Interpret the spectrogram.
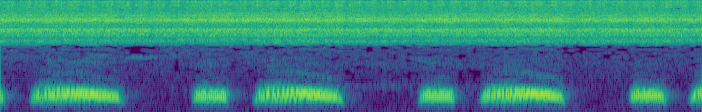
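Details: Spotted dove decoy bird, moulting and wary, calling loudly during trapping with a well-structured pattern: low, hoarse cooing notes alternating long and short, about seven in under four seconds, over a steady high background hiss.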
